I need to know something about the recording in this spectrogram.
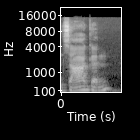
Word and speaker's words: sagen: Denken artinya memikirkan, dan sagen, ya bacanya bukan sagen, ingat S dibaca Z.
